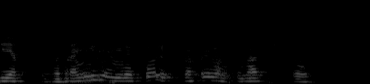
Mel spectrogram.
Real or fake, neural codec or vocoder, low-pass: fake; codec, 16 kHz in and 24 kHz out, 1.1 kbps, FireRedTTS-2 codec; 3.6 kHz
